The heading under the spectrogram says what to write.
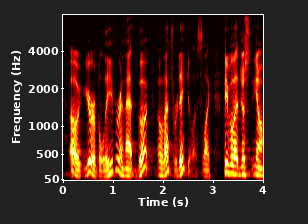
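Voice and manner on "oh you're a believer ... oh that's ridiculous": scoffing, derisive ridicule through a laugh. Describing how some people react to believers, imitating someone laughing mockingly. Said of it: "laughing mockingly going".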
